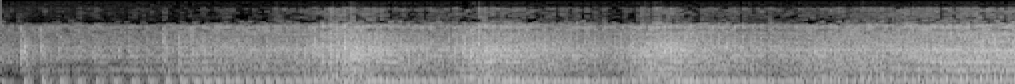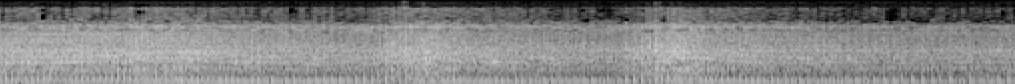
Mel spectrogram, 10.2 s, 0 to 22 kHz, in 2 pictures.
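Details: TVS Ntorq BS6 scooter after engine knocking repair: engine revs up smoothly, settles into a steady, even idle, then shuts off; no knocking.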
